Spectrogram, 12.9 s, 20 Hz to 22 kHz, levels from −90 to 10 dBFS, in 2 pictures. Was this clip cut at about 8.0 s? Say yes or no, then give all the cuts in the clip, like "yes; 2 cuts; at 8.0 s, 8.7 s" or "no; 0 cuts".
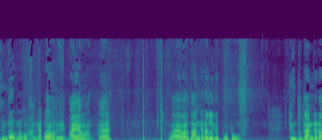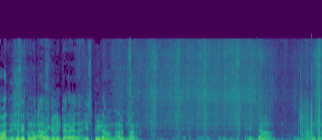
no; 1 cut; at 1.0 s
